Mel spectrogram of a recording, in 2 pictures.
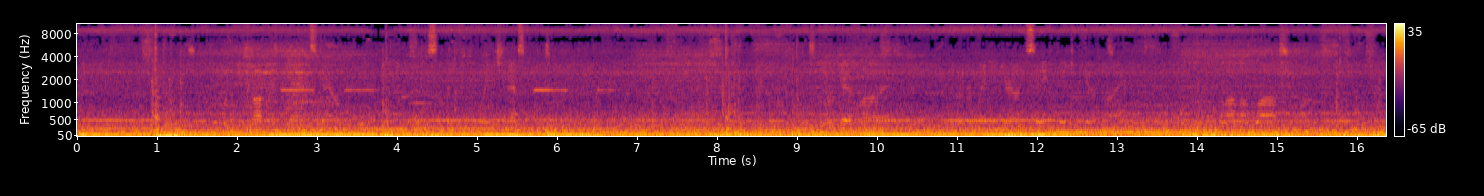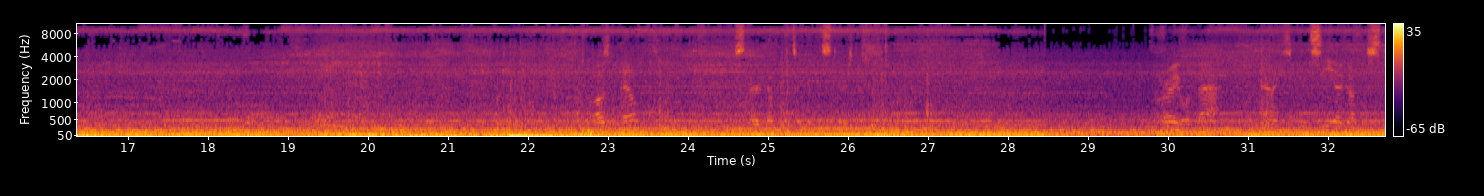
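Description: Tracked excavator's diesel engine running steadily, heard from inside the cab, with scattered knocks as the bucket digs and dumps soil and rock.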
